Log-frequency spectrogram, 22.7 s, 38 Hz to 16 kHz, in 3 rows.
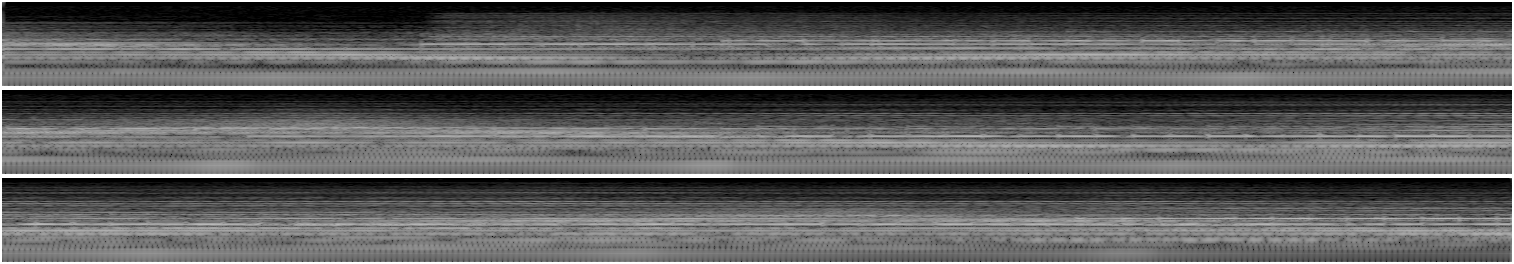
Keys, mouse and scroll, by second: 0.0 drag, 0.4 click, 0.6 click, 1.3-2.2 drag, 2.2 scroll up 2, 2.6-3.2 middle drag, 3.2-4.7 scroll up 1, 4.7 ctrl+b, 7.1 click, 7.5-11.4 middle drag, 11.4-12.0 drag, 14.3 shift+d, 15.5-16.7 drag, 17.4 middle click, 18.2 click, 19.1 click, 21.1 click, 22.0-22.6 middle drag.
